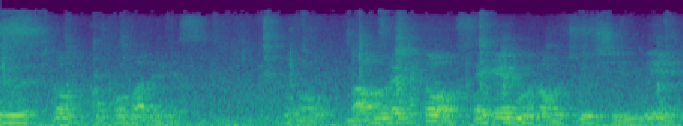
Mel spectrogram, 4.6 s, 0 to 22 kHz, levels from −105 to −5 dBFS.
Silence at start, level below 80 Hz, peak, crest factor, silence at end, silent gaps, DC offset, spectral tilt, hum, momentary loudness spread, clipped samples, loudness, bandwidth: 0 s; -44 dBFS; -14 dBFS; 16 dB; 0 s; none; under 0.1%; -6.5 dB/octave; none; 12 LU; under 0.1%; -32 LUFS; 15.5 kHz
